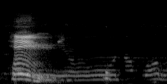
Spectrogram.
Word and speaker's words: heir: সেটা বলছে যে she is heir to the property. সেখানে এই যে এইস এর উচ্চারণটা হয় না আসলে, এখানে বেসিক্যালি এইট হয়।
